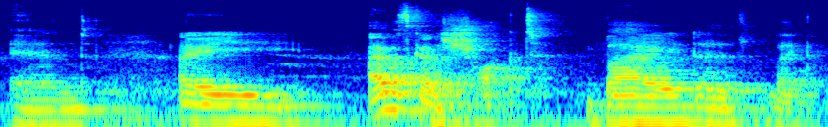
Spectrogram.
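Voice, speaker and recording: A man's voice: mid-range voice, fairly even intonation, slow pace, darkish tone. A man from Tokyo with a Japanese accent speaks casually as an interview guest, hesitantly searching for words. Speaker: interview guest, startup investor. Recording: very echoey room, faint background noise.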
